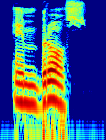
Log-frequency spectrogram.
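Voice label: "embrós", Greek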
